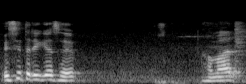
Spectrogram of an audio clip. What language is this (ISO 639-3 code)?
urd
